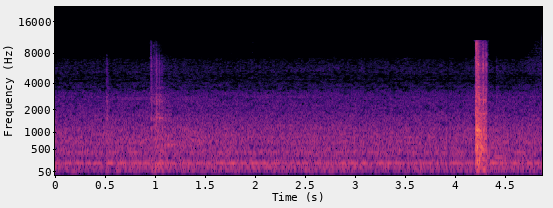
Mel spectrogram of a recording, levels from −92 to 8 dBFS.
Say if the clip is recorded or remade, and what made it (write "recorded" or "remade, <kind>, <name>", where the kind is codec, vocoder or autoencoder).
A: recorded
